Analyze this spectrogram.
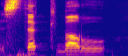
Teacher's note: هذه الكاف لا بد من إظهار الهمس فيها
